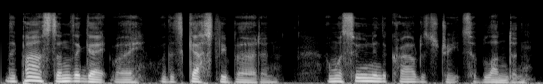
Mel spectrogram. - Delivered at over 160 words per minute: Yes, average, 200 wpm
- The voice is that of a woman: No, male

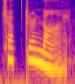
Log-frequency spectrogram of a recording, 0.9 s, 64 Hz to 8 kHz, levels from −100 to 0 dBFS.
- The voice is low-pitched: No, high, 200 Hz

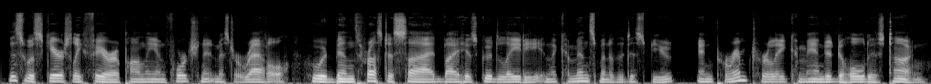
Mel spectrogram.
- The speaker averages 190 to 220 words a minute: Yes, average, 200 wpm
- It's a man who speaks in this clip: Yes, male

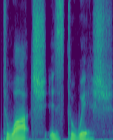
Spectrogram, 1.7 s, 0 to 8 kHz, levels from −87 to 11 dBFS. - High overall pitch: No, low, 120 Hz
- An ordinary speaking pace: Yes, average, 175 wpm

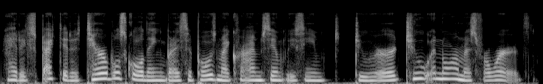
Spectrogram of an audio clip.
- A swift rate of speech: Yes, fast, 210 wpm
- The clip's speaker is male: No, female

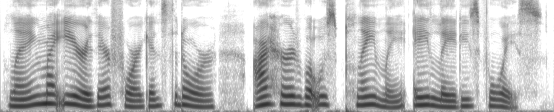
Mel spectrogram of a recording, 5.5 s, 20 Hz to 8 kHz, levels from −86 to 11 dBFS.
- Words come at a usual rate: Yes, average, 160 wpm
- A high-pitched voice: Yes, high, 195 Hz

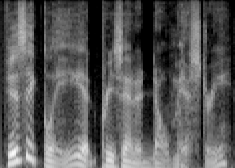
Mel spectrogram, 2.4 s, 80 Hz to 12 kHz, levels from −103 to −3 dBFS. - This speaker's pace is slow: Yes, slow, 125 wpm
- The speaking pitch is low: Yes, low, 125 Hz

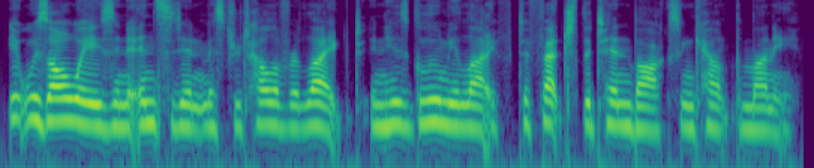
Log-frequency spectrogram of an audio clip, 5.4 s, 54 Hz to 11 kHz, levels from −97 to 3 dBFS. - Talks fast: Yes, fast, 230 wpm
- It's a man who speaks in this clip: No, female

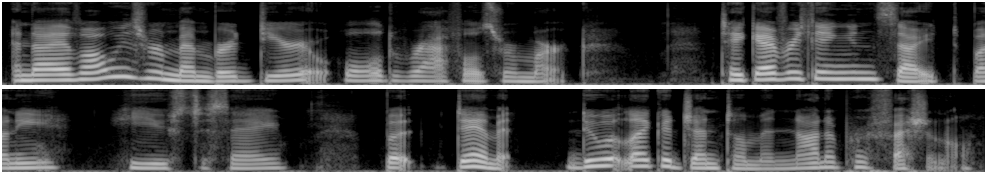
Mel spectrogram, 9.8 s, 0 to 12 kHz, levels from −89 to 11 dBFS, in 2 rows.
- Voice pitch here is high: Yes, high, 205 Hz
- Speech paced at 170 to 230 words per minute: Yes, average, 175 wpm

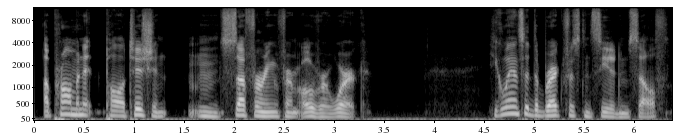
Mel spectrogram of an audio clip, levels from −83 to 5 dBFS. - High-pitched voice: No, low, 135 Hz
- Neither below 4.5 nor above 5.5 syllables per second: No, 6.2 syllables/s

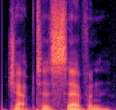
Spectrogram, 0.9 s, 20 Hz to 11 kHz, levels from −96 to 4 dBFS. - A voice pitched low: Yes, very low, 85 Hz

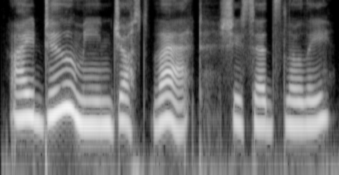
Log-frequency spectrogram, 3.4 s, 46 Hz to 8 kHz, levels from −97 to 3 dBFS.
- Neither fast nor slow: No, slow, 70 wpm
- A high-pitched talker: Yes, high, 225 Hz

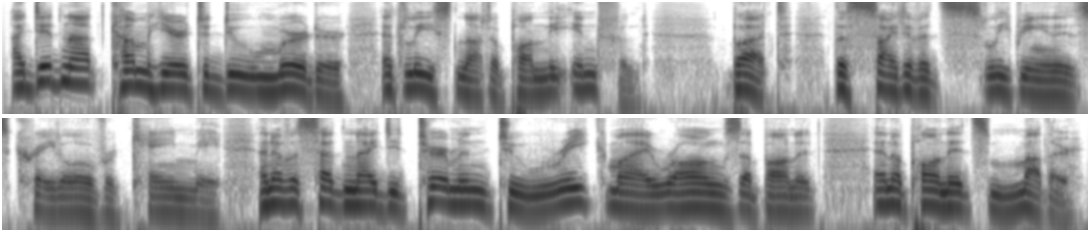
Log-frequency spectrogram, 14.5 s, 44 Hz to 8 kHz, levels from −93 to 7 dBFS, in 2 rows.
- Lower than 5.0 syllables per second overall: Yes, 4.5 syllables/s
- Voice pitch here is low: Yes, low, 125 Hz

